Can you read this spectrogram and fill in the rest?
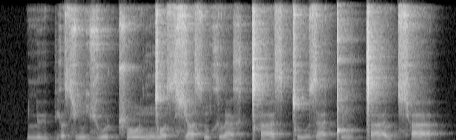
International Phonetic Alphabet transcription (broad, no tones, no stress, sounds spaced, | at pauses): l y pʲ ɔ z ʑ ũ ʑ u ʈ͡ʂ ɔ̃ l ŋ͡ǀ ɔ s ʑ ɑ s ũ x l a x ǀʰ a s ǀ u z a ǃ ẽ l ǀ a l t͡ɕʰ a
